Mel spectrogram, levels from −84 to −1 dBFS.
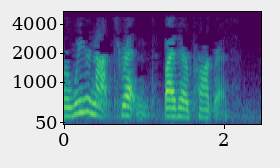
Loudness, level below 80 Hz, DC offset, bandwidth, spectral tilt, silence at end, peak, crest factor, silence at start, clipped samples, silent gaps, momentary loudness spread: -23 LUFS; -62 dBFS; under 0.1%; 5 kHz; -10 dB/octave; 0.4 s; -4 dBFS; 20 dB; 0 s; under 0.1%; none; 9 LU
